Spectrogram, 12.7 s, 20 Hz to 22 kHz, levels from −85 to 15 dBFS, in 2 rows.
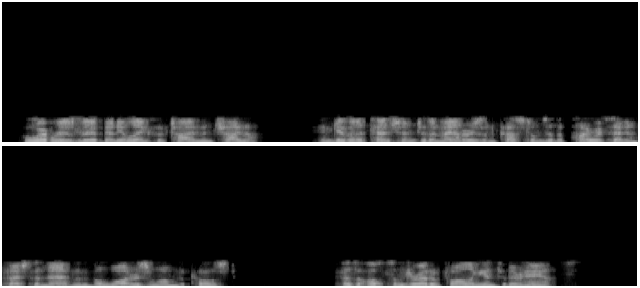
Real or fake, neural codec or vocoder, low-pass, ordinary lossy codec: fake; codec, 24 kHz, 3 kbps, HILCodec; 7.2 kHz; AAC, 16 kbps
